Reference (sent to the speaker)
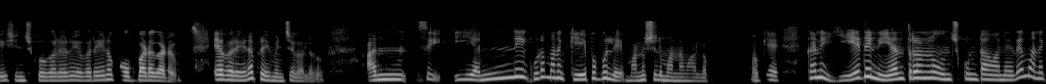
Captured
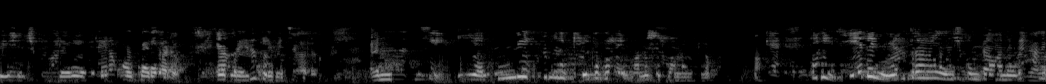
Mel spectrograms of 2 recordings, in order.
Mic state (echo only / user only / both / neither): both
